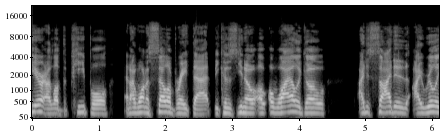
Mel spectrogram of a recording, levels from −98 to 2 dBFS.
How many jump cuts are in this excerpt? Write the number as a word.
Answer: one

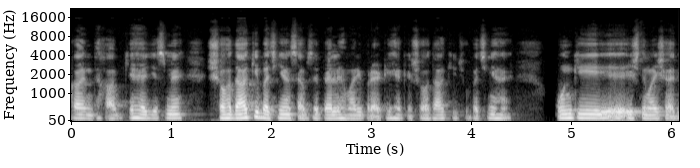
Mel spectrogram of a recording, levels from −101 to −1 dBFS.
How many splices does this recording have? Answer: zero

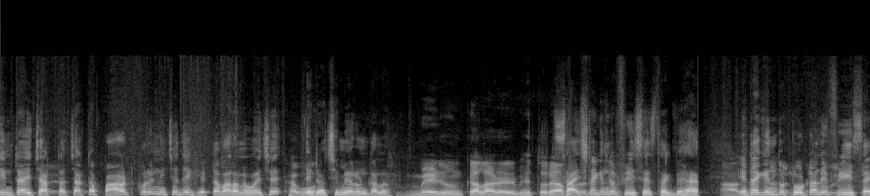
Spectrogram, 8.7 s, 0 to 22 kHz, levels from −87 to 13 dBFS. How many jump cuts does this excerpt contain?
two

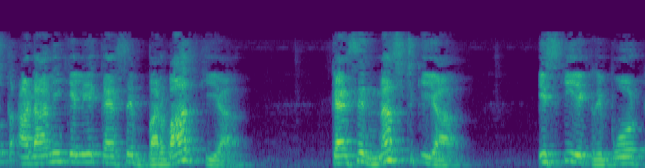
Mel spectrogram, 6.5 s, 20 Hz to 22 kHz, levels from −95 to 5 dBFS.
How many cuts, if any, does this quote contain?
zero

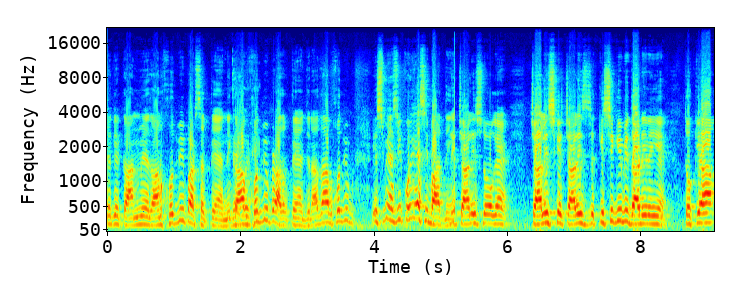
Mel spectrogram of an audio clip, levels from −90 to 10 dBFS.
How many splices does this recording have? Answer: one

